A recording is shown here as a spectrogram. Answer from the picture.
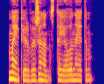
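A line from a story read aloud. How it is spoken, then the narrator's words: Calm explanation. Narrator (Russian): спокойно объяснил Никита Сергеевич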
